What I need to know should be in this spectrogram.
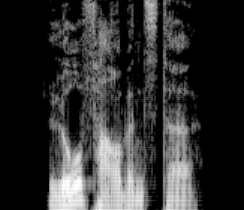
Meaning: inflection of lohfarben: 1. strong/mixed nominative/accusative feminine singular superlative degree 2. strong nominative/accusative plural superlative degree
- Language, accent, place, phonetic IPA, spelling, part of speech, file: German, Germany, Berlin, [ˈloːˌfaʁbn̩stə], lohfarbenste, adjective, De-lohfarbenste.ogg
